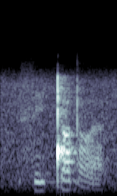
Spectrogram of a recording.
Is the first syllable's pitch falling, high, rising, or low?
high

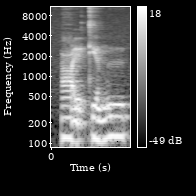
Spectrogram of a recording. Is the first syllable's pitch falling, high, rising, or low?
low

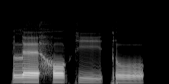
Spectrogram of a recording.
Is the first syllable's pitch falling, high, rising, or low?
low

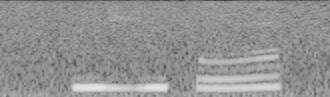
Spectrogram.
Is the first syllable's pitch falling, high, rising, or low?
low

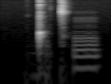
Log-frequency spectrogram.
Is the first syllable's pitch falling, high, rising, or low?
low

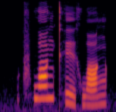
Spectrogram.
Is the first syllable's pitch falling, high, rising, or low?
high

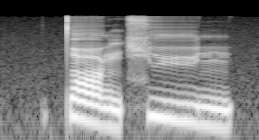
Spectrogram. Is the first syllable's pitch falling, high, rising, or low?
falling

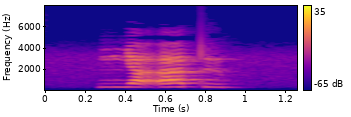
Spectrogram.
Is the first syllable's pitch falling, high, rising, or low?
rising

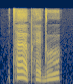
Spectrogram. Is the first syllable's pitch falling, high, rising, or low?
falling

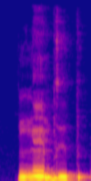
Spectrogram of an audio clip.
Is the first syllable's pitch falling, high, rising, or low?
low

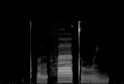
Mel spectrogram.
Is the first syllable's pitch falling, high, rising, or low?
low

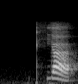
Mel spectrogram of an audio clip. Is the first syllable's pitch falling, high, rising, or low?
falling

